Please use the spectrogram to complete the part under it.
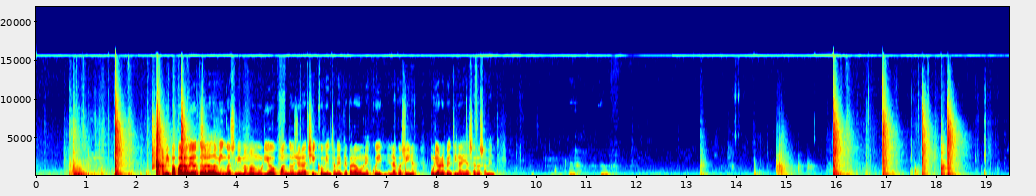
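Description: A basketball bounces on a hard floor with sharp thuds.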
